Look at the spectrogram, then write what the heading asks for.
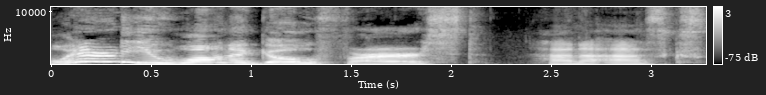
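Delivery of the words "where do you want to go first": very loud, high, horrible put-on American accent. Telling a search-for-Champ story, voicing Hannah in a horrible American accent. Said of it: "I'm also going to give Hannah a horrible American accent again".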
